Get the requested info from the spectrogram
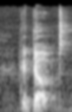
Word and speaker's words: Gadot: Because I've heard her pronounce it with the T at the end. Gadot. She's pronounced the T when she says it, but when other people say it, they never put the T in.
